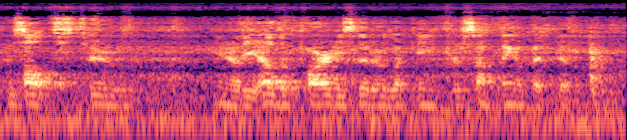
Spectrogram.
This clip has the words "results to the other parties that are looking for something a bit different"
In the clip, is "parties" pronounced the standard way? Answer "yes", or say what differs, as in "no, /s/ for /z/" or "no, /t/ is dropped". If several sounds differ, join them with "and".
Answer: yes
